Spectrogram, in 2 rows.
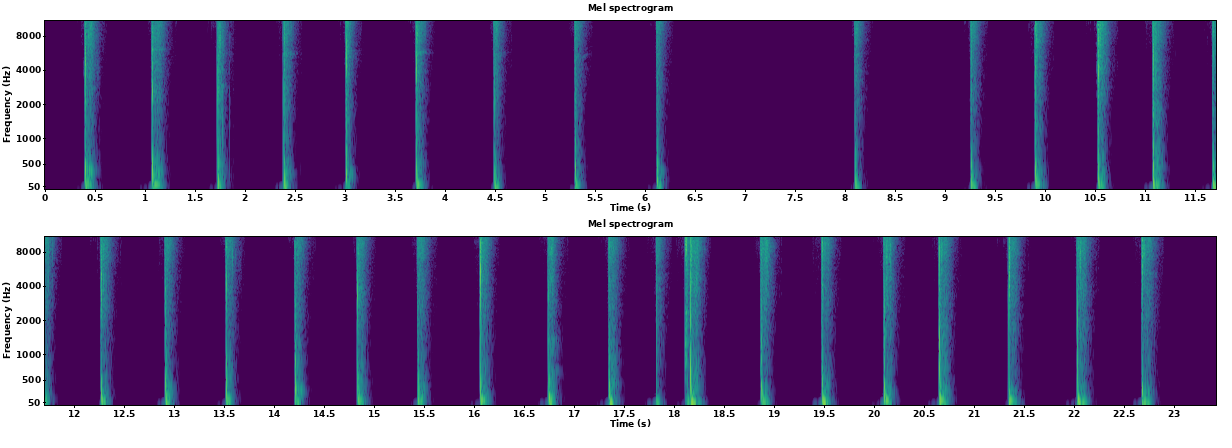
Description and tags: Pasos completamente limpios, sin ruidos de fondo ni cosas extrañas.
Clean sound of footsteps with shoes, no background noises.
Recorded with my Zoom H4n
